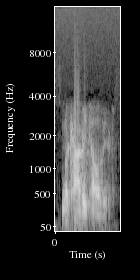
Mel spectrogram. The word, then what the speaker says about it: Maccabi Tel Aviv: Do you feel that because he coached at is it how do you pronounce it, like Maccabi Tel Aviv? Maccabi Tel Aviv.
